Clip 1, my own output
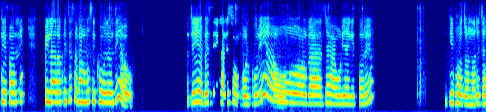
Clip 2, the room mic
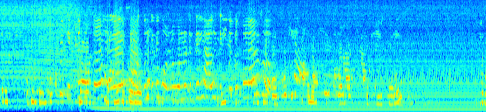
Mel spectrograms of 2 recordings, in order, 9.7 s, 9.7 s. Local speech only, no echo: ଏବେ କେତେ ପତଳା ହେଲାଣି ସେ ଆଗରୁ କେତେ ଗୋଲ ଗୋଲଟେ ଦେଲା ଆହୁରି କେତେ ପତଳା ହବ।

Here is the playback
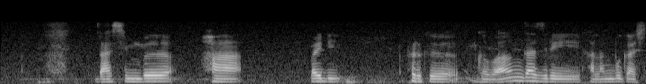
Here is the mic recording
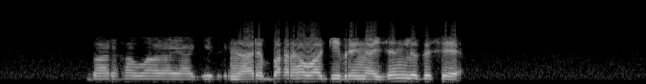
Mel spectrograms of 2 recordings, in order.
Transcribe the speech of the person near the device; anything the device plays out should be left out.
बारहावाया गेब्रेङो आरो बारहावा गेब्रेंनायजों लोगोसे

